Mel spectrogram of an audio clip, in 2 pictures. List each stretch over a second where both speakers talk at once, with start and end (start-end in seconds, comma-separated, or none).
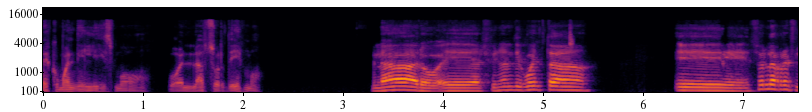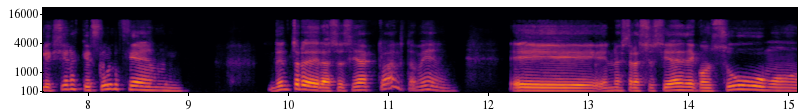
none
